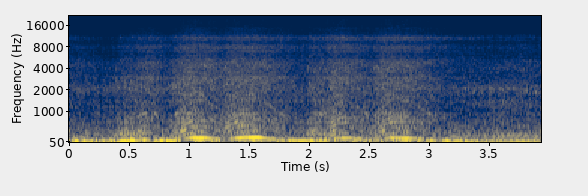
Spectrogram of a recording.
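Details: Suzuki Bandit 400 with 22,000 miles, first start at purchase: the engine catches and blips through a few smooth revs, pulling evenly up and down with no knocks or misses and no smoke from the exhaust, a normal start and rev.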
